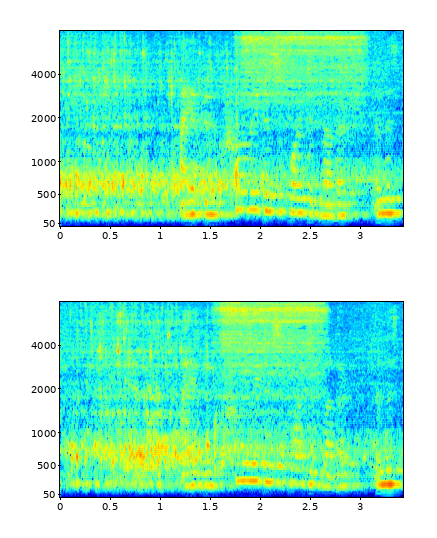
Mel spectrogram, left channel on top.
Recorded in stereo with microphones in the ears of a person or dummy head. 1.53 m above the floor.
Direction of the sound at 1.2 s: 55° left (ahead or behind).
